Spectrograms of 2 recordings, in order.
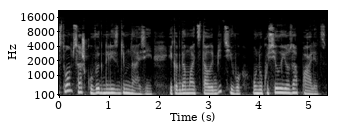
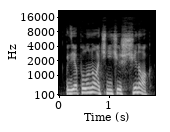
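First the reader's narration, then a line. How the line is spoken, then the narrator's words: Mother shouting angrily. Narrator (Russian): крикнула на него мать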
